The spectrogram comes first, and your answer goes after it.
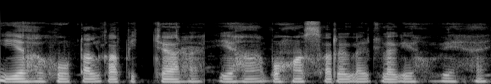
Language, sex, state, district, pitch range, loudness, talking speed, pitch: Hindi, male, Bihar, Bhagalpur, 125-135 Hz, -21 LUFS, 145 wpm, 130 Hz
